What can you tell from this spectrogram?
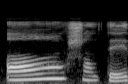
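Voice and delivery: loud, slow "Enchanté" with both en vowels through the nose; loud, slow «Enchanté» with nasal vowels. Shown as a demonstration. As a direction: project "Enchanté" slowly so the nasal en rings out. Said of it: "that E N, en".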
